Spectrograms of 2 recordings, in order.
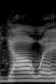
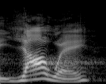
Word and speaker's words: Yahweh: What is likely pronounced Yahweh, yet we're completely unsure, but that's not the point.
